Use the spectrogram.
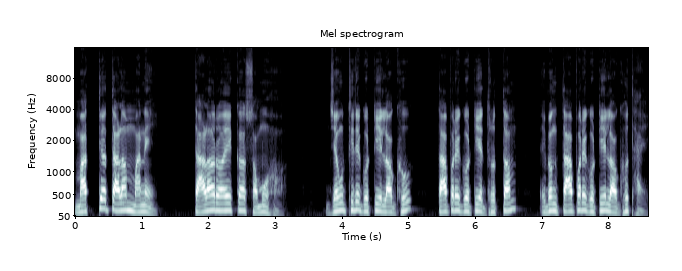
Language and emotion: Odia, neutral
